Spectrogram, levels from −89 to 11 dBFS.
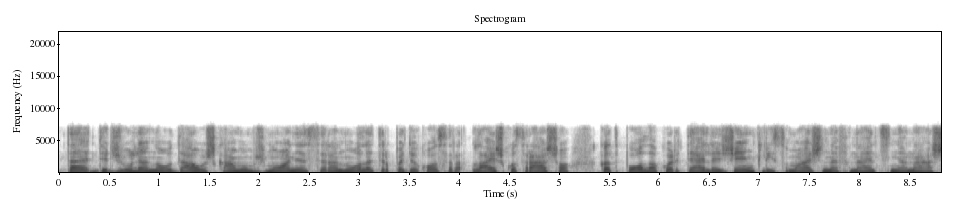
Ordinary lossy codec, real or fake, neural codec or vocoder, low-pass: Opus, 64 kbps; fake; codec, 16 kHz, 4.8 kbps, FACodec; 7.2 kHz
